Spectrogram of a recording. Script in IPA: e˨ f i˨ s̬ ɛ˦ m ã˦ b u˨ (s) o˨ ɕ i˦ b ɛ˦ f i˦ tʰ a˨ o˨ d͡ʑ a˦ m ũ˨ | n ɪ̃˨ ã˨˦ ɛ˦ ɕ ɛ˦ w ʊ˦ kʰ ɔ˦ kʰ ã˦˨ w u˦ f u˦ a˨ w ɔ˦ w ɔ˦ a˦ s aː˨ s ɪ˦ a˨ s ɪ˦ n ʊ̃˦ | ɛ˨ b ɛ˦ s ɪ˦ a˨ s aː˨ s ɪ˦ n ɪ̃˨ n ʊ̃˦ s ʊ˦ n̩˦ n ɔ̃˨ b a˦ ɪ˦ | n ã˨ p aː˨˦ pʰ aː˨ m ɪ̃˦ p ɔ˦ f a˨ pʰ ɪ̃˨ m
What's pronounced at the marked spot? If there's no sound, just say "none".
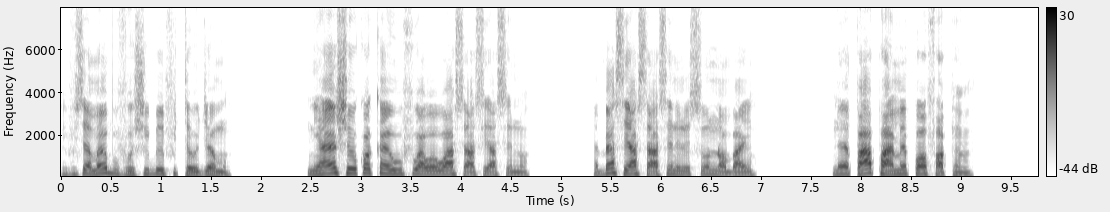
f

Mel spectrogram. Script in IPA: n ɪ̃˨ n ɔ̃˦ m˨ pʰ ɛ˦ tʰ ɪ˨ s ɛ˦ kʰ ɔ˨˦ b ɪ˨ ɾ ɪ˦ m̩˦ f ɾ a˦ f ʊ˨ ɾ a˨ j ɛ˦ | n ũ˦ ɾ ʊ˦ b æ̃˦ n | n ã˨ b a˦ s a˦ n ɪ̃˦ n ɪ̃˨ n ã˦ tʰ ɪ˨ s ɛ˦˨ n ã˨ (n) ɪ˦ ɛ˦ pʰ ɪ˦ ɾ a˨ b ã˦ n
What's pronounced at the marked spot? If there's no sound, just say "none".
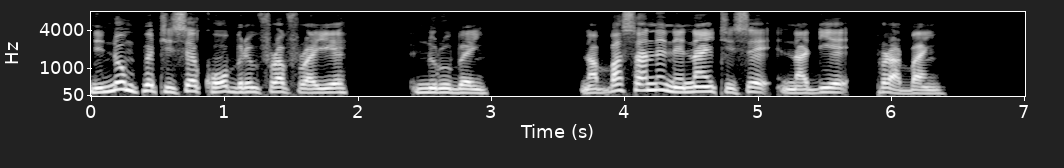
d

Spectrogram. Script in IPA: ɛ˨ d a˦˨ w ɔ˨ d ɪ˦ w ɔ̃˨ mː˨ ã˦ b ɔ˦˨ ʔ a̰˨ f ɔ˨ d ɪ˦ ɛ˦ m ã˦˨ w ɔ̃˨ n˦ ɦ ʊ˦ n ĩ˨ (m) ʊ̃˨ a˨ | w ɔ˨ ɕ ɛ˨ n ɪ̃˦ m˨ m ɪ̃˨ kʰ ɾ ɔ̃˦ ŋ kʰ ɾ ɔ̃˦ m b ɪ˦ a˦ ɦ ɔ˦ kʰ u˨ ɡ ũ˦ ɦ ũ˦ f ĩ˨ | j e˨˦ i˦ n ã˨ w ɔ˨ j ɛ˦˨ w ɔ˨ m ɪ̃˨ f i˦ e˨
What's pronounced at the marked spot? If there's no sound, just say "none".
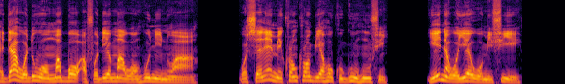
n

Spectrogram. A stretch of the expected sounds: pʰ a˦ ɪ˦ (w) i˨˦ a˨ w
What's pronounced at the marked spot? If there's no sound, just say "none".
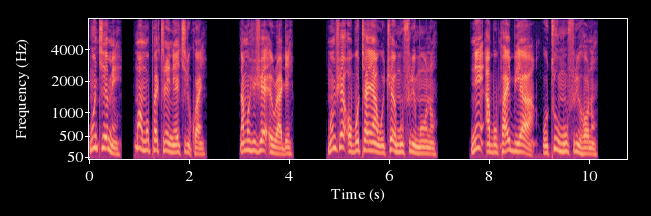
b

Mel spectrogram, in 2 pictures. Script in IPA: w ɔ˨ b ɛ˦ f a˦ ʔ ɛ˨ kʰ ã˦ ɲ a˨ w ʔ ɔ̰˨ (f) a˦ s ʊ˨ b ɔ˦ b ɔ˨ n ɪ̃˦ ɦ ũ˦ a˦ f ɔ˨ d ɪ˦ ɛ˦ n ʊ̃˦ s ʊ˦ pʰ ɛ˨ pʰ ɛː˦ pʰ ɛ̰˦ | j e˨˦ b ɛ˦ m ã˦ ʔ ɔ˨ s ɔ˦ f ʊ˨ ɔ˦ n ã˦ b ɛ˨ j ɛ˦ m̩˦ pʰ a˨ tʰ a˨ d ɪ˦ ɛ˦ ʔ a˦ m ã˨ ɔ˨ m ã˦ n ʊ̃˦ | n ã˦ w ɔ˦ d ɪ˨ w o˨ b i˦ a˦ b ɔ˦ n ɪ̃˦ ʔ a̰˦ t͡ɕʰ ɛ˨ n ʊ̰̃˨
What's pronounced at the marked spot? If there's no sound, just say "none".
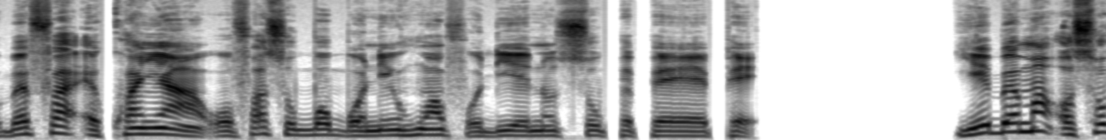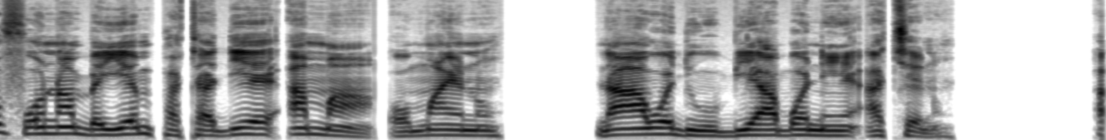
f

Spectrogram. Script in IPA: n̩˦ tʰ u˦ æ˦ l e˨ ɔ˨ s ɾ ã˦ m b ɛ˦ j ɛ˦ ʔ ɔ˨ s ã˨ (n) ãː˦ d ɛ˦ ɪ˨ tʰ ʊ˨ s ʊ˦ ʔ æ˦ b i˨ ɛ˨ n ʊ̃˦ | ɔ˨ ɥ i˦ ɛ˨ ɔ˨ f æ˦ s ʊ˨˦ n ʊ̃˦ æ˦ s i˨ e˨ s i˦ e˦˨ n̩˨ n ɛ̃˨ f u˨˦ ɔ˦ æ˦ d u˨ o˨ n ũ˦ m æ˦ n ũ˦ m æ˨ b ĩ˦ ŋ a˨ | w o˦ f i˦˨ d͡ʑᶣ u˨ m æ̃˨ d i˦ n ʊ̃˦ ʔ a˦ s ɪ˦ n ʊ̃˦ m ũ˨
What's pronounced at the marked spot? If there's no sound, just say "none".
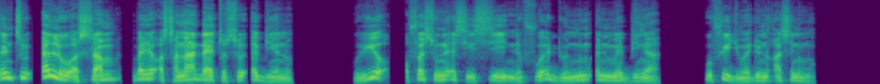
n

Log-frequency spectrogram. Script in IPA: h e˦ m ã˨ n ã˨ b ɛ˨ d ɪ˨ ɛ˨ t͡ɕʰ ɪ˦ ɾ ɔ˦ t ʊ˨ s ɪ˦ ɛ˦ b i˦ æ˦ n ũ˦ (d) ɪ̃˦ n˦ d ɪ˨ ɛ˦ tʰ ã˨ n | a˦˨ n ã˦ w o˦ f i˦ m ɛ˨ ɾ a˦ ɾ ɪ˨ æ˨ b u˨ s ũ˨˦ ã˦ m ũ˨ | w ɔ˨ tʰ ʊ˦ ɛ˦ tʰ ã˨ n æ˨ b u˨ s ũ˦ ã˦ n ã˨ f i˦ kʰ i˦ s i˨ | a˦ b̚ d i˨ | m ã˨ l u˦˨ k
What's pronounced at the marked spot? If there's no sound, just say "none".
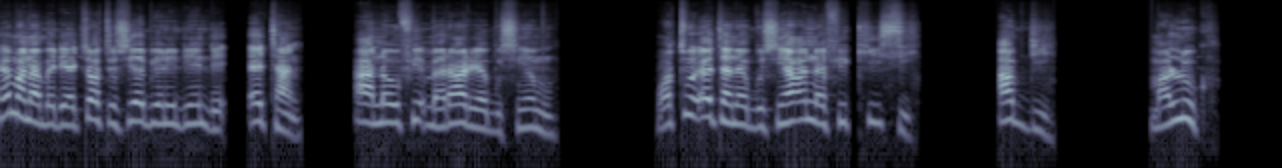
d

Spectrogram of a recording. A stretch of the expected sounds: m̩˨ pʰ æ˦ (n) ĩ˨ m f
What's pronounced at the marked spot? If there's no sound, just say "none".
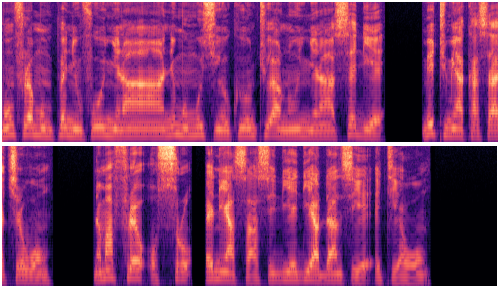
n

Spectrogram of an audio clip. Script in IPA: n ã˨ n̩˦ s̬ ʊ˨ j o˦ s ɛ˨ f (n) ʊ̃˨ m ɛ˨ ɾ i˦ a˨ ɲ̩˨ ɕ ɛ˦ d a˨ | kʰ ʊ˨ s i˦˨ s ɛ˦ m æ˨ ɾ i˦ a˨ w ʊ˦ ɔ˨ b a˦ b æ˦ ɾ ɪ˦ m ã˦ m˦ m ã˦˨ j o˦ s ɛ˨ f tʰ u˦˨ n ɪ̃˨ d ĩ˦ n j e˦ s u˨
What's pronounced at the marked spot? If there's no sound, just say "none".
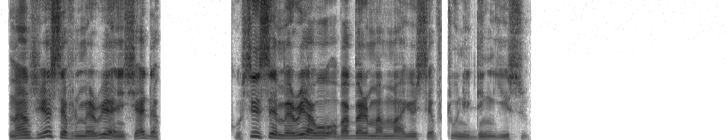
n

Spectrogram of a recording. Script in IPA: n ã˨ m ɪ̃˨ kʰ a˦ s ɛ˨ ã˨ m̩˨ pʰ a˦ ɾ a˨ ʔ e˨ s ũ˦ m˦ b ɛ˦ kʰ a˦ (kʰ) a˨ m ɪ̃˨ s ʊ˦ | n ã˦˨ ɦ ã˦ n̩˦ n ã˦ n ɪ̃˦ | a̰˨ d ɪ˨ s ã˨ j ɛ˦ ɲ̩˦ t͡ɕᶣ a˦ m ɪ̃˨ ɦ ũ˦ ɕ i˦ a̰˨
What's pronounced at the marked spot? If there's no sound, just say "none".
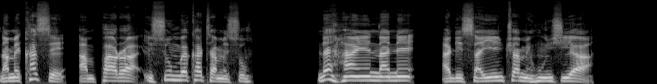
tʰ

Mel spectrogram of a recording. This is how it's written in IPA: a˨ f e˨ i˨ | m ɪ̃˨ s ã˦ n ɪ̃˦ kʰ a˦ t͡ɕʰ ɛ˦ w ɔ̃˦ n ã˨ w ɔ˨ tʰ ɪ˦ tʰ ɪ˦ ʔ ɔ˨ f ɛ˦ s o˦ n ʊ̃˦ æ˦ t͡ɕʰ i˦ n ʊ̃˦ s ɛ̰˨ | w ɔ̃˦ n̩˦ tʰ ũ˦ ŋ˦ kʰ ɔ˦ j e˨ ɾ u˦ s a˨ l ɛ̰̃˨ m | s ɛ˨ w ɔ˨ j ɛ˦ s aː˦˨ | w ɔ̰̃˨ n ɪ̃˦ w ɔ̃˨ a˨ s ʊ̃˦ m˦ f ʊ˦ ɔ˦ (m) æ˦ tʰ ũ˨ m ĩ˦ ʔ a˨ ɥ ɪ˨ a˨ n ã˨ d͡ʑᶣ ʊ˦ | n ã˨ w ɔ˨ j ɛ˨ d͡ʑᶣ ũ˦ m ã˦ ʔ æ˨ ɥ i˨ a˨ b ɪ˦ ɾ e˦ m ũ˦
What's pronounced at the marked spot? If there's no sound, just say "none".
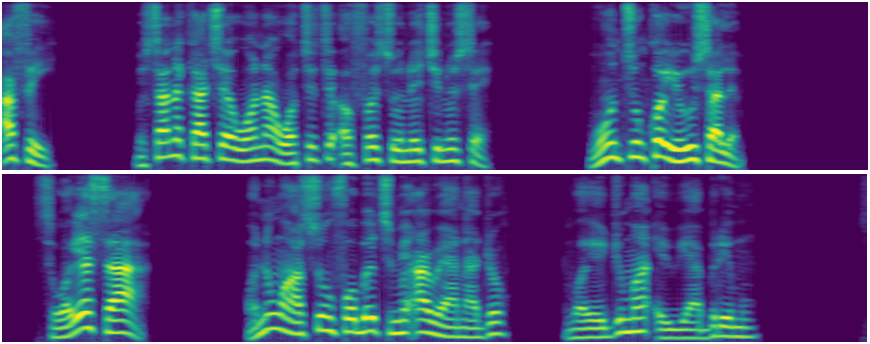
b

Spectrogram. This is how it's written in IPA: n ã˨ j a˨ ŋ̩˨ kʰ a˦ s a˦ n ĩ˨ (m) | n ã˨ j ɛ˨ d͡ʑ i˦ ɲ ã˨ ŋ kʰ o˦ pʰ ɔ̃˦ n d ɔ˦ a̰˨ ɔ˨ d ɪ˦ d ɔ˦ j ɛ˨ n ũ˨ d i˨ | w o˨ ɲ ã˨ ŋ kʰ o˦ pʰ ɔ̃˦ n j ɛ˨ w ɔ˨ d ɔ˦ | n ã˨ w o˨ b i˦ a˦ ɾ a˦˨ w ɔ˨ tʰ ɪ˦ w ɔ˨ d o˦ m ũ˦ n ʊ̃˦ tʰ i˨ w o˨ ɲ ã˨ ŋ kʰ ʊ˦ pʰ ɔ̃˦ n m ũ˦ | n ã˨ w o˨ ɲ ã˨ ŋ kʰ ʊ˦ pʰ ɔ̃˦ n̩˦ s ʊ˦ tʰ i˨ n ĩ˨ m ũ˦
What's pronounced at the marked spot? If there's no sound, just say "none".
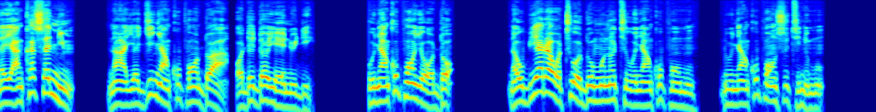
m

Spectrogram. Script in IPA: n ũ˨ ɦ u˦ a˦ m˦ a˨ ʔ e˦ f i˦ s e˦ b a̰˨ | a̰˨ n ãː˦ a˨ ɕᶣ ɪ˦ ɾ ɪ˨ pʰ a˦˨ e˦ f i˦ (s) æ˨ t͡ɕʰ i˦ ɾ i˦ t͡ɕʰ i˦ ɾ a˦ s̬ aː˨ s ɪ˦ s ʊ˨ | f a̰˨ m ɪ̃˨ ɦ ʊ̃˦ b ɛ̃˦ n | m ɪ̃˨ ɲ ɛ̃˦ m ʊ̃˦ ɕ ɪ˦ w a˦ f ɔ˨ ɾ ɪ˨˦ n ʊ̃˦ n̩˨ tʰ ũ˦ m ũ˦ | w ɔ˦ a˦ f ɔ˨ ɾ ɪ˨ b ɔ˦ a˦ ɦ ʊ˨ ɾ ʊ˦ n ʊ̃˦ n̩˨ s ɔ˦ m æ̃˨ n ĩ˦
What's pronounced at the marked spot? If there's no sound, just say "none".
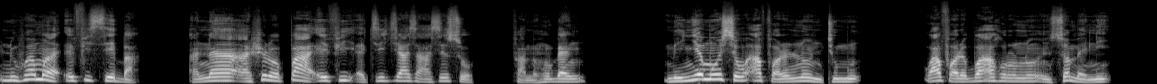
none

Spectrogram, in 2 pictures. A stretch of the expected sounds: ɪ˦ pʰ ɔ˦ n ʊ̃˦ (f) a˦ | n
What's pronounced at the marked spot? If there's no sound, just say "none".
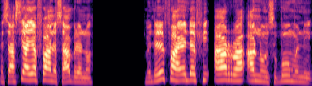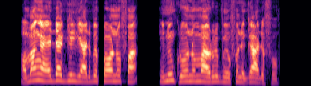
f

